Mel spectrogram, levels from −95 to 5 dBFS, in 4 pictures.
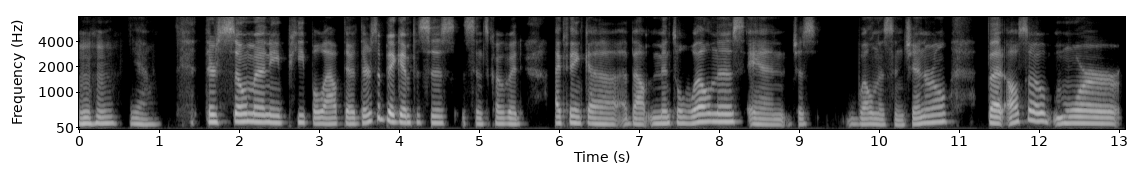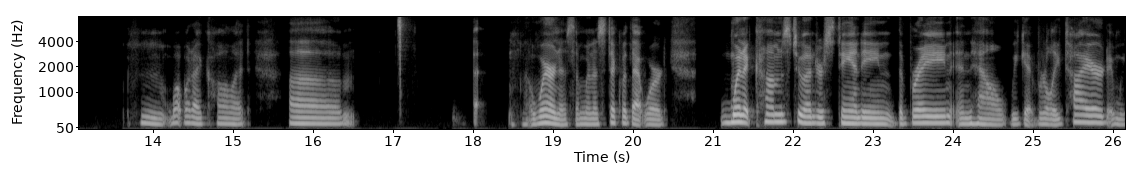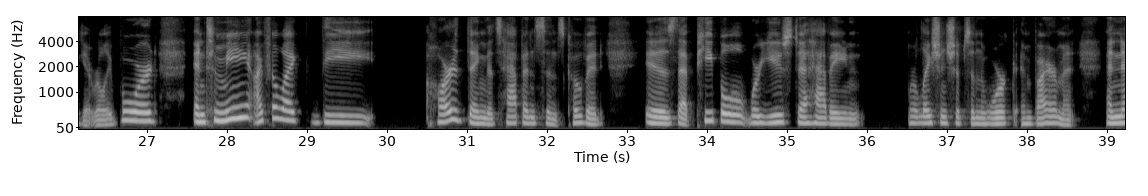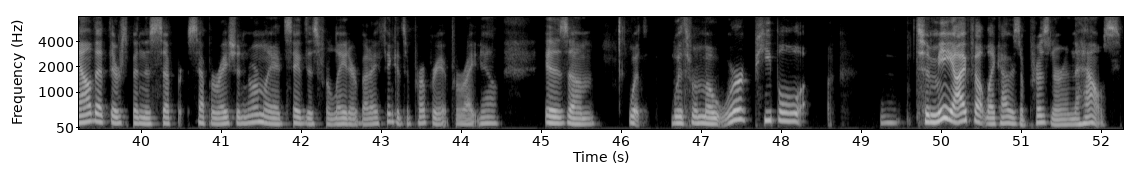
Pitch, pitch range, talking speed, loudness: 165 Hz, 150-190 Hz, 145 wpm, -31 LUFS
